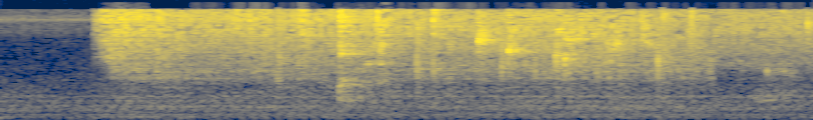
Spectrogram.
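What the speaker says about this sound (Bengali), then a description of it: "কড়াইতে আমি তেল দিয়ে নিলাম এরপর দেব কুচনো আদা আর রসুন" Chopped ginger and garlic hit hot oil in a wok, bursting into a loud steady sizzle with crackling spatters and faint stirring scrapes, no voices.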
